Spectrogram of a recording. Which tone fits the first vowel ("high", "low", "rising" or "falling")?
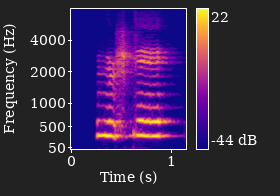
falling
